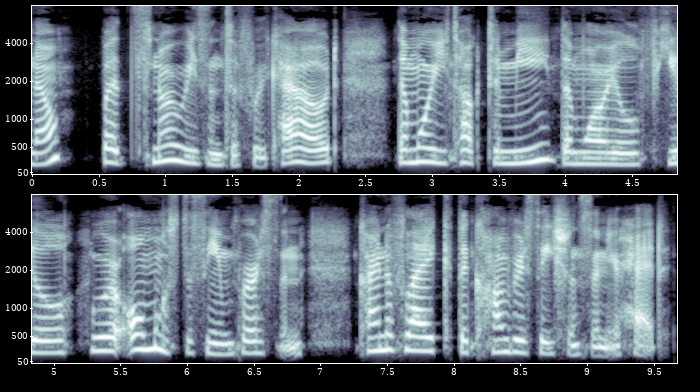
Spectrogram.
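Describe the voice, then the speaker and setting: A woman playing a calm AI copy of an older woman, heard over an old telephone line, explaining patiently and a little haltingly. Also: on the high side, no echo. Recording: dull lo-fi phone sound, dry.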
